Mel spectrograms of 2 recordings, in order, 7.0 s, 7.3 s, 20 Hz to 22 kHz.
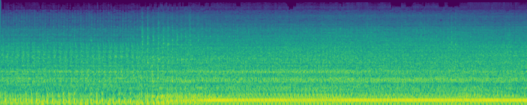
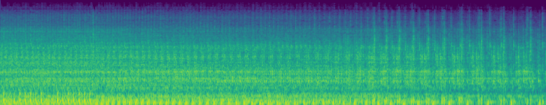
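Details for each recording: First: PowerMate 212cc wood chipper single-cylinder engine: runs steadily, then a constant low hum sets in and holds; unfamiliar running noise, cause not identified. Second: PowerMate 212cc wood chipper single-cylinder engine after clearing something tangled around it: runs with a quick, even chuff and no misses, then slows and stops; sounds healthy.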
